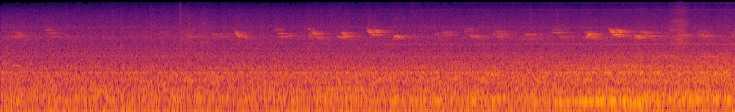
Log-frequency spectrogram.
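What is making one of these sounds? Short electronic chirping tones play in quick, shifting patterns.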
